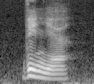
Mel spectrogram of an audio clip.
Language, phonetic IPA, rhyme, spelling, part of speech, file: Hungarian, [ˈdiɲːɛ], -ɲɛ, dinnye, noun, Hu-dinnye.ogg
- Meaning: 1. melon 2. cantaloupe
